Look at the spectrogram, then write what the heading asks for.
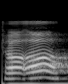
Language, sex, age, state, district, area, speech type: Odia, female, 18-30, Odisha, Khordha, rural, read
